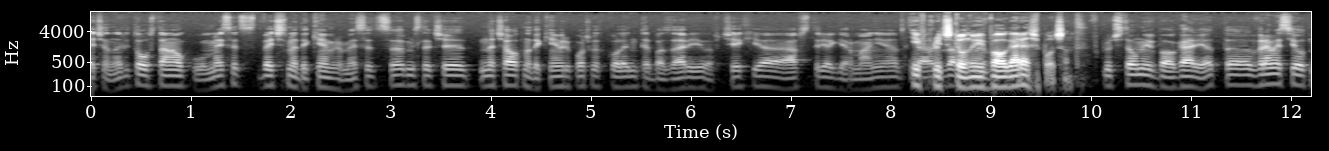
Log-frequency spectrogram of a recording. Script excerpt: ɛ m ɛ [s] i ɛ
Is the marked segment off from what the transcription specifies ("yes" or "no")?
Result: no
